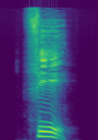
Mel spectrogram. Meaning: 1. squirrel fur; vair 2. a squirrel from which such fur can be produced, especially the Siberian subspecies of the red squirrel 3. ermine 4. vair
- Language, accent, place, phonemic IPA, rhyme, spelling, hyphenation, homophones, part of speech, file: German, Germany, Berlin, /feː/, -eː, Feh, Feh, Fee, noun, De-Feh.ogg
